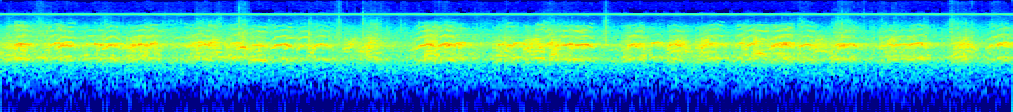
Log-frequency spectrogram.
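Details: Wild geese recorded on a trail camera, a steady chorus of many overlapping nasal honks throughout, with a faint constant high-pitched electronic whine in the background.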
